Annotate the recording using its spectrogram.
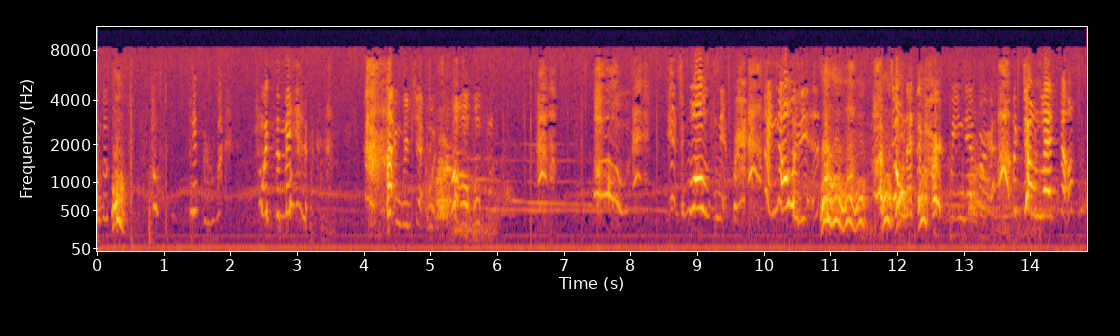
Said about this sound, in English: It was Nipper's barking that awakened her.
